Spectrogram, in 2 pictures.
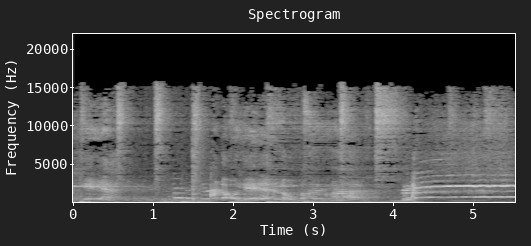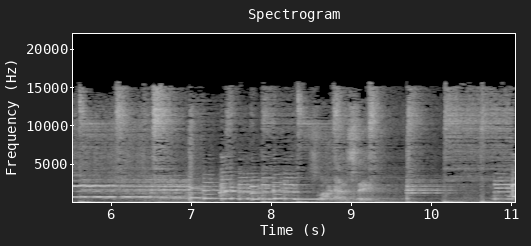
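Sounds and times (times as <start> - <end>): bass: 0.0 - 11.0
electric guitar: 0.0 - 11.0.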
